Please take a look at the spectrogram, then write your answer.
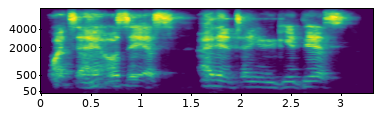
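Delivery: high, scratchy scolding crone; sour old mother. Acted. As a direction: snap it like a sour hag. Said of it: "The tone of her voice turned sour".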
